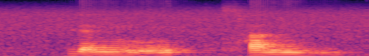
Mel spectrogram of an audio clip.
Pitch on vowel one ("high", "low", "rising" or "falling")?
high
